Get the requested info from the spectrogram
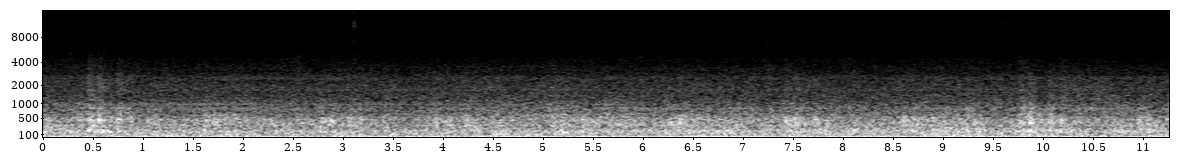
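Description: Cabin running noise of a JR West 207 series electric commuter train at speed: a steady rumble of wheels on rail, with a louder rail knock about half a second in and another near the end.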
